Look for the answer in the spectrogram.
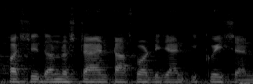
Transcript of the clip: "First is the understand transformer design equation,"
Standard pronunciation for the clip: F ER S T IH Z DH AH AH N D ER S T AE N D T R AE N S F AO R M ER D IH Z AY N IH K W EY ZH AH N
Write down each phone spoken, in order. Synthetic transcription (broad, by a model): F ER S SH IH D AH AH N D ER S T AE N D T R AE N S P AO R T D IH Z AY N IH K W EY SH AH N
